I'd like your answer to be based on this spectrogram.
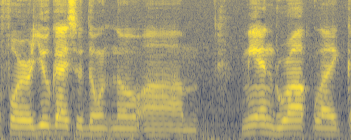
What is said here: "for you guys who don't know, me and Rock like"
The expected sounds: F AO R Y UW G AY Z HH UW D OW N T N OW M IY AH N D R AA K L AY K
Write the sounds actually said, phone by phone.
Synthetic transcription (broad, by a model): F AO R Y UW G AY S HH UW D OW N T N OW M IY AH N D R AA K L AY K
